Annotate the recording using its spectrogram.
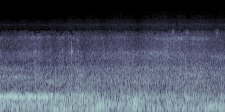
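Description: Muffled rumble and handling noise from a concealed camera's microphone as it is moved, with faint indistinct voices in a large room beneath it.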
